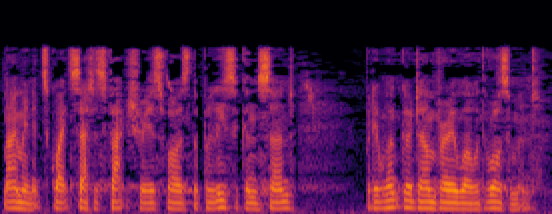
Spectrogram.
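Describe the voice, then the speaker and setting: An evasive British husband played by a man in a radio mystery, with a voice of medium pitch. He hedges in understated, embarrassed phrases, keeping a polite manner. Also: flat delivery, fast, close to an everyday voice. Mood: awkward, reluctant. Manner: hedging, understated.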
